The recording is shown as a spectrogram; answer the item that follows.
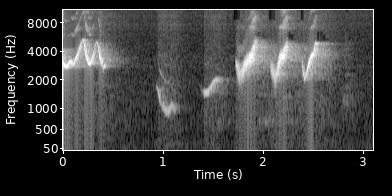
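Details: Black-collared starling practising red-whiskered bulbul song: loud, bright, wavering whistles, then two lower slurred notes, then three quick upswept whistled phrases in a row, in a quiet setting.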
